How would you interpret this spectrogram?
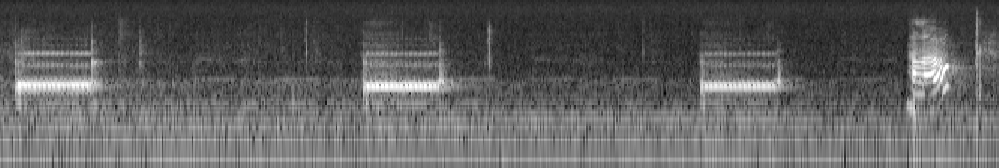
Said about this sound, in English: Come on, somebody answer the phone.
